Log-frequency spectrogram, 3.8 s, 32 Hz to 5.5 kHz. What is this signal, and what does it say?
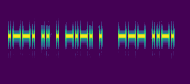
Morse code, heard as a keyed tone, about 25 wpm, 600 Hz. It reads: PIECE OF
